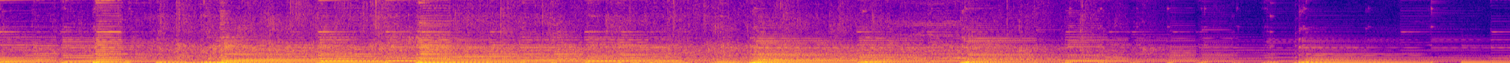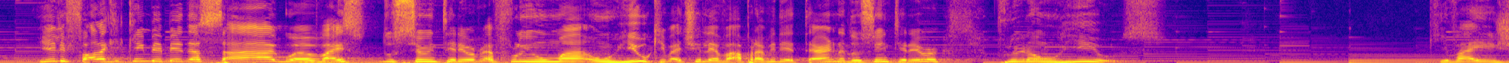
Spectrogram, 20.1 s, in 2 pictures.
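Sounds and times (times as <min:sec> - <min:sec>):
audience applauding: 0:00.0 - 0:08.2
speech: 0:10.4 - 0:17.8, 0:19.7 - 0:20.1.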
